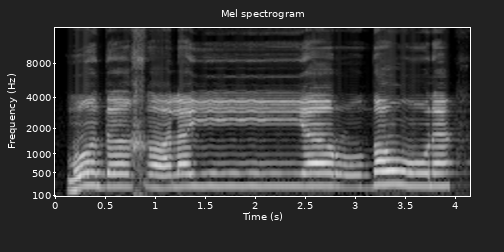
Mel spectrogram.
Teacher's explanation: Tanwin bertemu dengan ya. Cara bacanya masuk ke ya disertai dengung dua ketukan.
